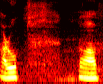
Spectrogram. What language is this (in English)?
Assamese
